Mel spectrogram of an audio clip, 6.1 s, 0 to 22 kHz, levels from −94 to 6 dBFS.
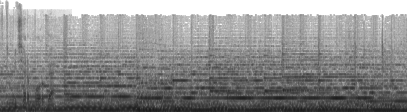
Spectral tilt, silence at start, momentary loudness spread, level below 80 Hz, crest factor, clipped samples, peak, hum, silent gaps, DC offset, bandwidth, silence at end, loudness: -7 dB/octave; 0 s; 4 LU; -14 dBFS; 10 dB; under 0.1%; 0 dBFS; none; none; under 0.1%; 13.5 kHz; 0 s; -12 LUFS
